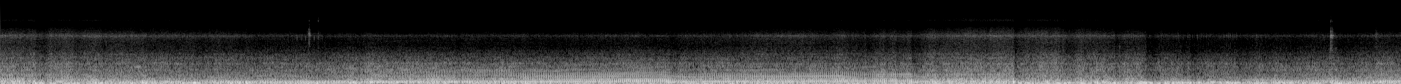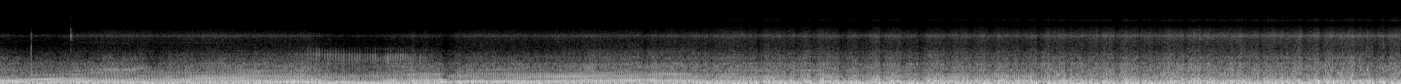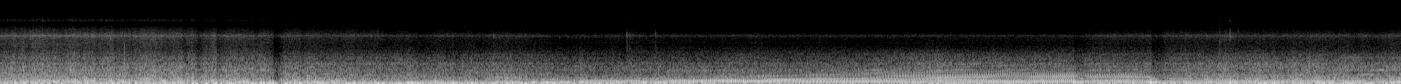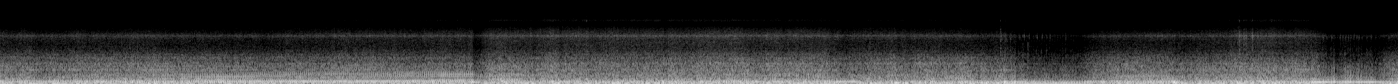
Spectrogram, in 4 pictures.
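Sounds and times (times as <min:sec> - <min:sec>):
car engine revving hard: 0:03.6 - 0:10.2, 0:13.8 - 0:24.8, 0:34.7 - 0:56.0.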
